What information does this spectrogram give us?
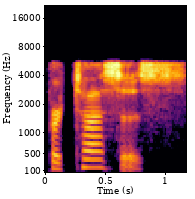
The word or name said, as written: pertussis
